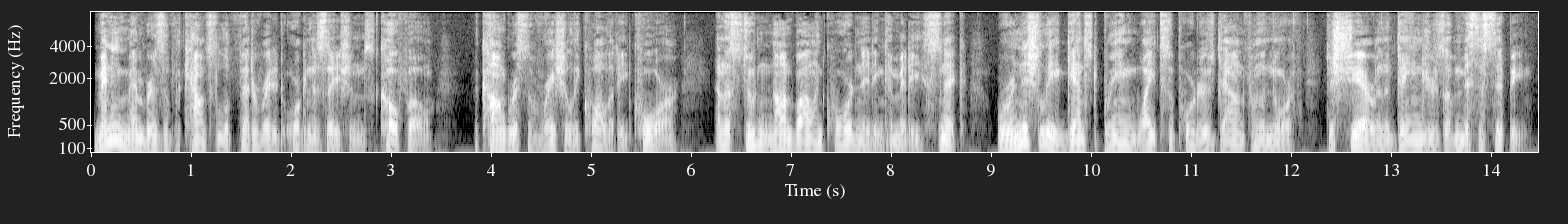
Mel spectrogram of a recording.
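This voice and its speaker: A man narrating a scripted radio documentary as its host. His voice is lowish and husky, with lively intonation and deliberate dramatic emphasis. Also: dry recording.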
